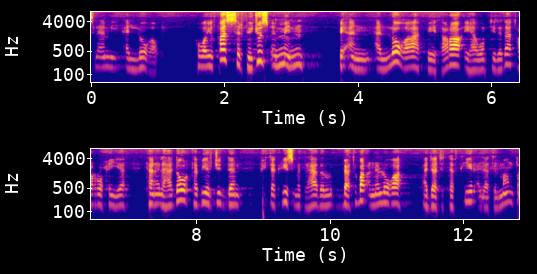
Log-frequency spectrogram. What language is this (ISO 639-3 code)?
ara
